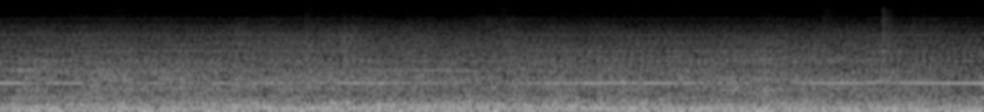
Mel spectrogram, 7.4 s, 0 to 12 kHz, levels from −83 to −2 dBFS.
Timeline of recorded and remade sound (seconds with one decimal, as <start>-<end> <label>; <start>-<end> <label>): 0.0-2.8 remade; 2.8-3.8 recorded; 3.8-5.9 remade; 5.9-6.5 recorded; 6.5-7.4 remade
